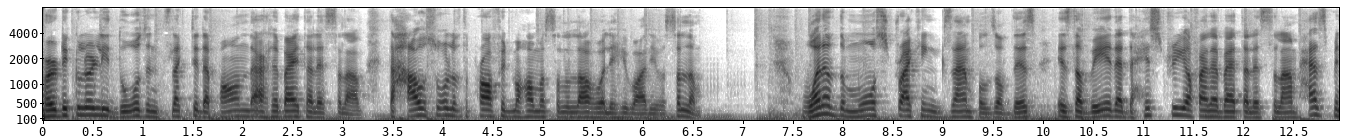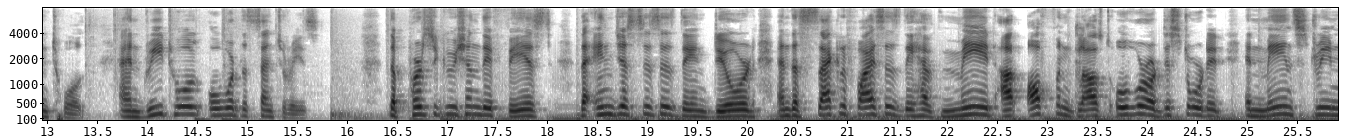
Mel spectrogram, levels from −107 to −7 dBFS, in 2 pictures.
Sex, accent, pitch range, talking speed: male, Indian, 145-190 Hz, 135 wpm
